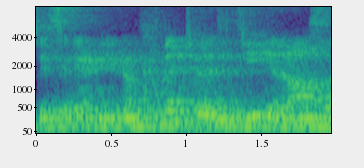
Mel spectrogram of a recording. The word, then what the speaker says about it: eta: Now ADA is going to be like the Canadian A. You know how Canadians say A.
